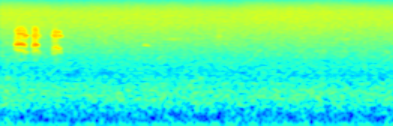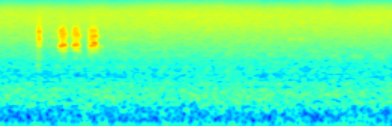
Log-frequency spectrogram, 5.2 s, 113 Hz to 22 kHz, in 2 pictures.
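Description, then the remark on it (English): A bird call made of short, high chirping notes, a quick group of three at the start and another quick group of four a few seconds later, over steady hiss and a low hum. The bird is foraging in a pine near needle tufts, about 3 to 4 meters from the recorder. “Aiming at the bird that appears to be making this call.”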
